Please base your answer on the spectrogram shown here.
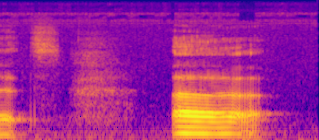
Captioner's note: inhale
